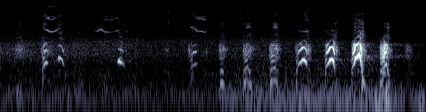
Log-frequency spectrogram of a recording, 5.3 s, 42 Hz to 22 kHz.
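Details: Rottweiler in training, September 4, 2022, eager just before being sent: a run of high yips that quicken and grow louder into clustered barks, about three per second near the end, over near silence.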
